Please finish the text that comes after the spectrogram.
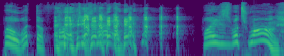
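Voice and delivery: high, slow, bewildered whoa; stunned confusion. Retold or imitated. Roommate voicing the room's confusion at the sobbing, high slow bewilderment. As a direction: drag it out, baffled and alarmed.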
